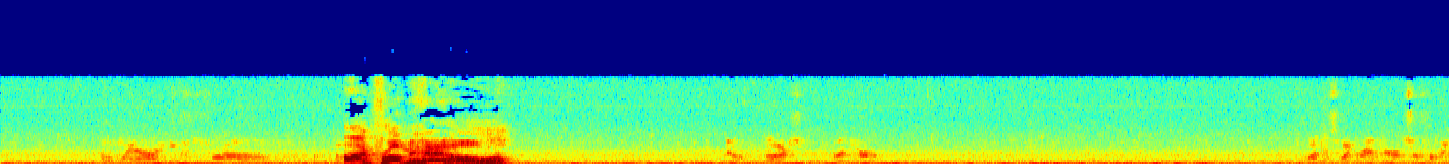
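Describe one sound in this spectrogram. A man speaks in short bursts close by, once loudly.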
